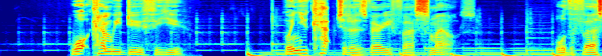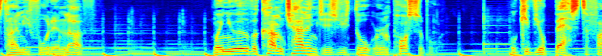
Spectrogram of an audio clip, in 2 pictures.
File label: Commercial; FujiFilm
